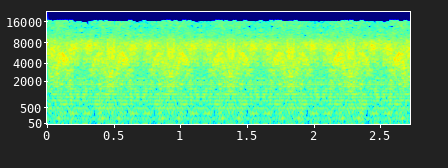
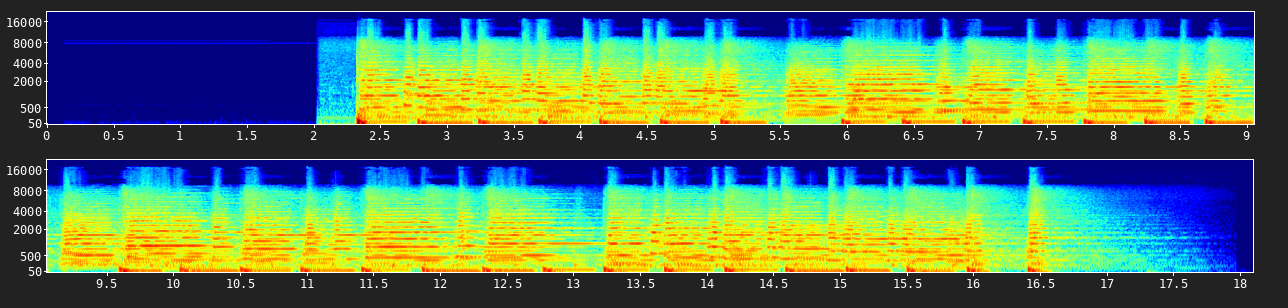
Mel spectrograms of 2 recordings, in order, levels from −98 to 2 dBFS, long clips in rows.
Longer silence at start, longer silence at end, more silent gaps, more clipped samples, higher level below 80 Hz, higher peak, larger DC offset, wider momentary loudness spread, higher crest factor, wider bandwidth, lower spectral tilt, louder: second, 0 s vs 2.3 s; second, 0 s vs 1.15 s; neither; neither; second, -58 dBFS vs -24 dBFS; second, -8 dBFS vs 0 dBFS; first, 0.1% vs under 0.1%; second, 1 LU vs 6 LU; about the same, 16 dB vs 16 dB; about the same, 17 kHz vs 16.5 kHz; second, 2 dB/octave vs -4 dB/octave; second, -20 LUFS vs -15 LUFS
